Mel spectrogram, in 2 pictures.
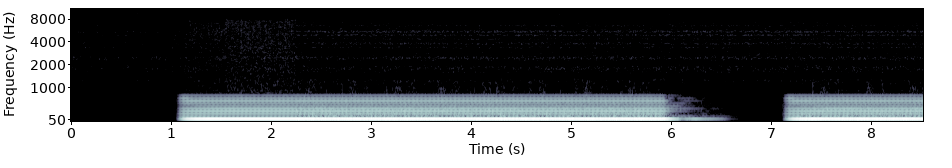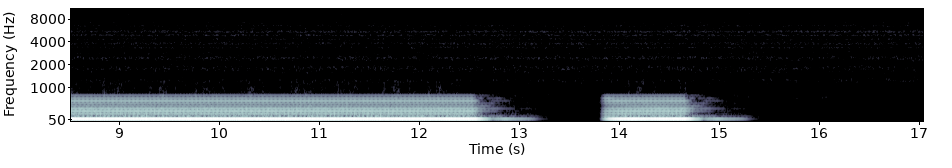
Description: Ship horn signal, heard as a ship's horn, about 80 Hz, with room echo. 2 long, 1 short. At sea: I intend to overtake on your starboard side.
